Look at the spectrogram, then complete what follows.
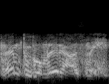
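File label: Hungarian aircraft damaged mood low, speech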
